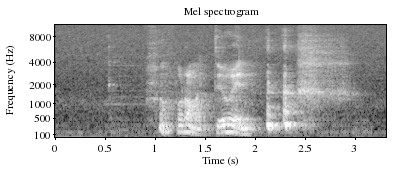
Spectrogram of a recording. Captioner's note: laughs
